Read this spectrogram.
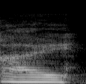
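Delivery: normal talking voice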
